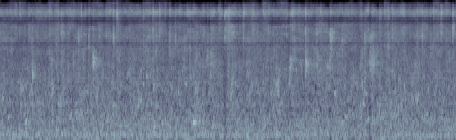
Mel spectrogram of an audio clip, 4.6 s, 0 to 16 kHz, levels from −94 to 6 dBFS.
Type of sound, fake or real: fake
